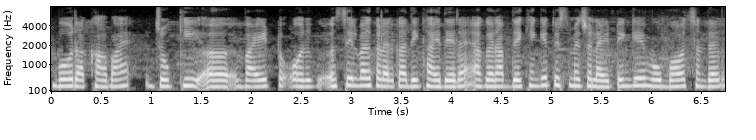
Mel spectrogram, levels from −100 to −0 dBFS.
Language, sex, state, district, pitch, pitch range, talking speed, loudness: Hindi, female, Uttar Pradesh, Budaun, 230 Hz, 225-245 Hz, 250 wpm, -13 LUFS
